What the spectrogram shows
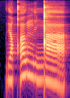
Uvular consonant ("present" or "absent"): present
